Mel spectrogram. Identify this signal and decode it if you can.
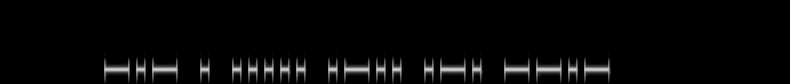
Morse code, heard as a keyed tone, about 15 wpm, 700 Hz. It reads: KE5LRQ
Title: USA Call Signs - 6 Characters - Repeated 2x - 15wpm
